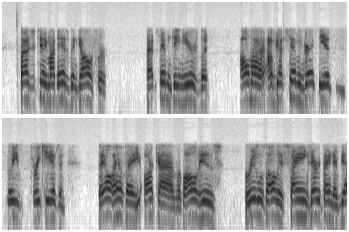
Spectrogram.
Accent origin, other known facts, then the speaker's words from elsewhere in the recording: Texas, United States; My dad taught me this when I was growing up in Texas.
